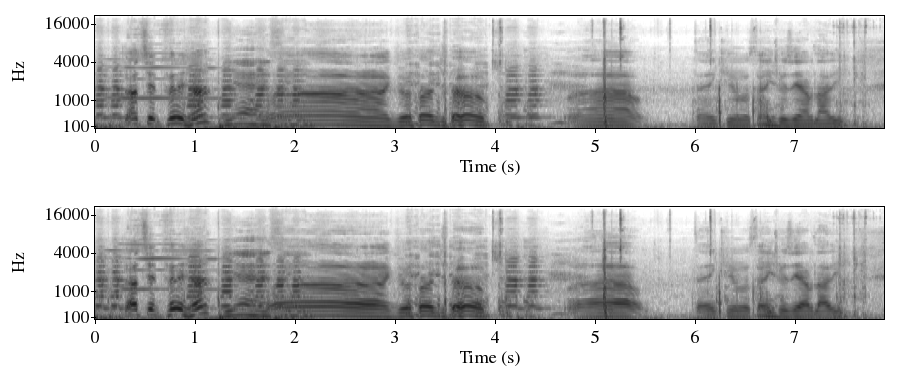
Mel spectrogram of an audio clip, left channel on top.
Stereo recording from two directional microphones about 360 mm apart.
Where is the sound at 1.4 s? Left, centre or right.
Left.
